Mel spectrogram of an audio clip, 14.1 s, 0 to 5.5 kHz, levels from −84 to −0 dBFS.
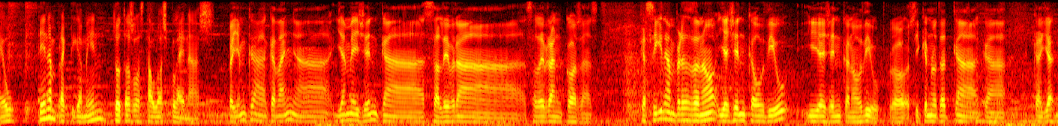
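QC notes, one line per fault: No faults were found in this clip on listening.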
